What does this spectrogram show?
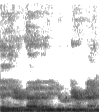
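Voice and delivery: mock deep drone. Describing how an uncle talks, imitating Uncle Jack, droning. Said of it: "he talks like this".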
